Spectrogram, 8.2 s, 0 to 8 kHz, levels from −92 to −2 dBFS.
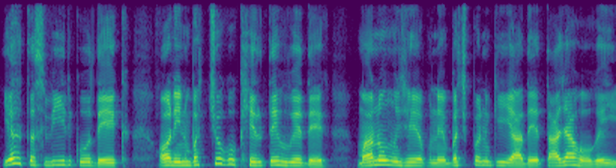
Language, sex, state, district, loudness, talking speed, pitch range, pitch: Hindi, male, Bihar, Kishanganj, -18 LUFS, 145 wpm, 140-180 Hz, 160 Hz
